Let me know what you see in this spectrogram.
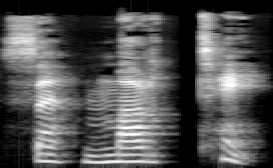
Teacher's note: Martin, Saint Martin, we've got the I with the circumflex, with the little hat on it. So that gives us that nasal sound, that eh sound.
